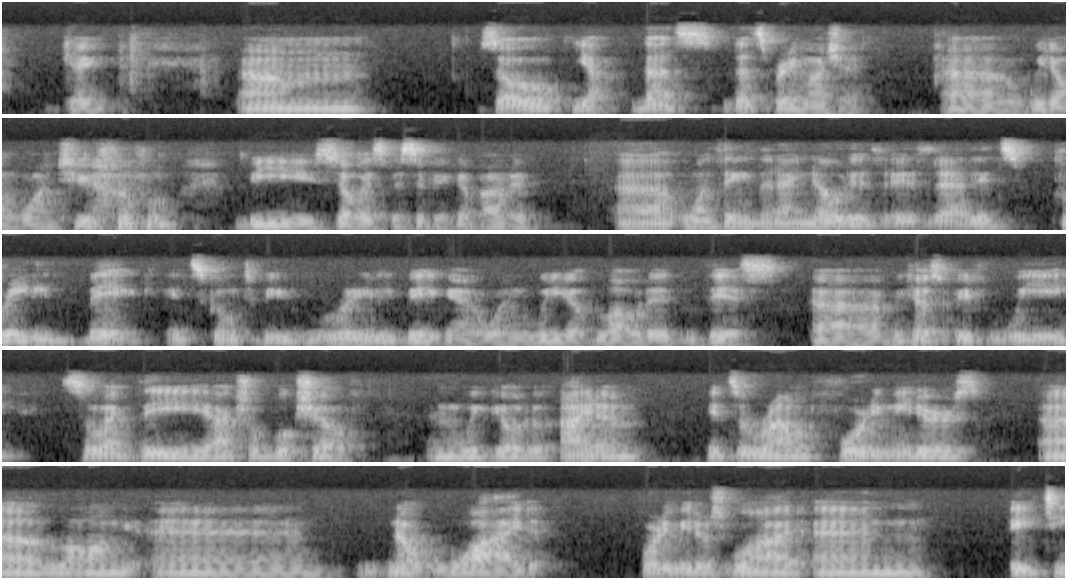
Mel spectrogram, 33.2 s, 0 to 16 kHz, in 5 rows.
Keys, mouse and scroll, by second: 1.7 scroll down 1, 1.7-2.2 middle drag, 2.9-3.5 middle drag, 5.2 click, 6.0-6.7 middle drag, 6.9-7.2 shift+middle drag, 7.7 middle click, 8.4-8.9 middle drag, 10.2 click, 20.3 click, 22.2 click.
